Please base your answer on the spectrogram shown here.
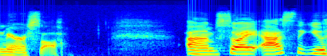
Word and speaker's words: Marisol: If that's difficult, a little trick, if you pronounce the R like a D, you get closer to rolling the R. So Ma, D, Sol is closer than Marisol.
